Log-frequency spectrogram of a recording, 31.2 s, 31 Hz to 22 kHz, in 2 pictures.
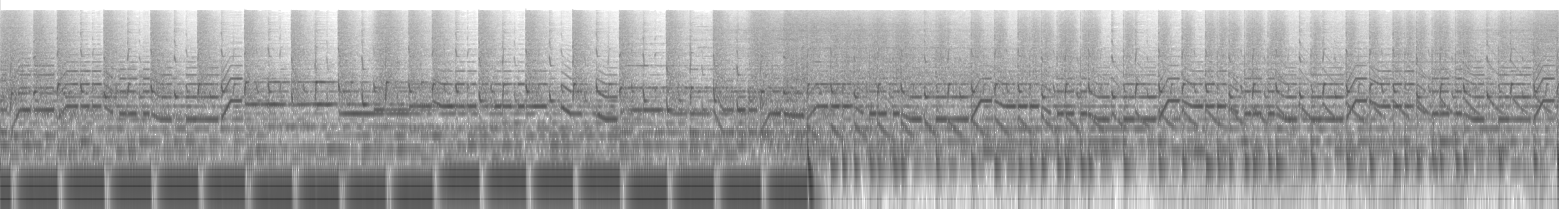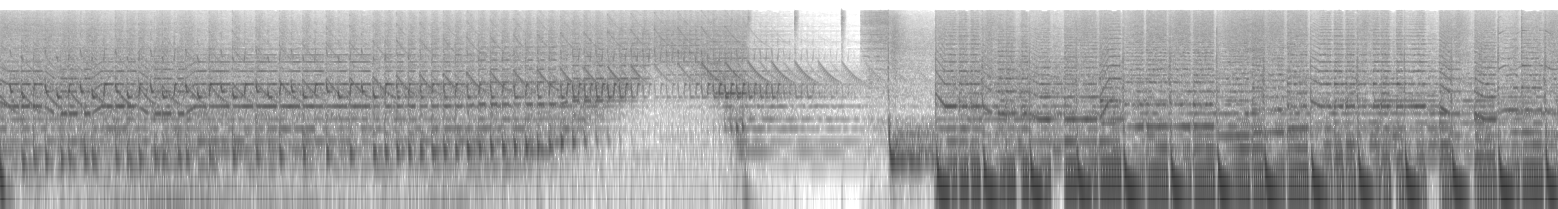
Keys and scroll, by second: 3.8 space, 22.8 ctrl+v, 23.0 ctrl+space, 23.7 ctrl+shift+[, 24.1 ctrl+space, 28.2 ctrl+space.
